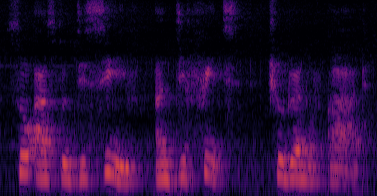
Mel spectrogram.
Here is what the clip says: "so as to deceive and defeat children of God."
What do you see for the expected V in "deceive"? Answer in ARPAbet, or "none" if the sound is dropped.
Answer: V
